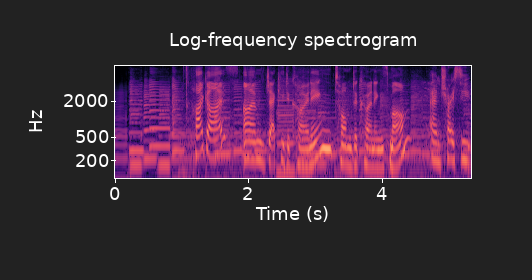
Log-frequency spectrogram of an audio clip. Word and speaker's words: De Koning: DeKoning? Are you kidding? It's DeKoning. DeKoning, like an ice cream cone.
